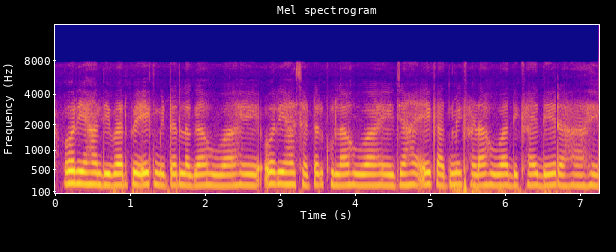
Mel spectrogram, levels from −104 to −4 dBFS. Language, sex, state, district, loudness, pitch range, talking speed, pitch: Hindi, female, Gujarat, Valsad, -16 LUFS, 200-215 Hz, 200 wpm, 205 Hz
